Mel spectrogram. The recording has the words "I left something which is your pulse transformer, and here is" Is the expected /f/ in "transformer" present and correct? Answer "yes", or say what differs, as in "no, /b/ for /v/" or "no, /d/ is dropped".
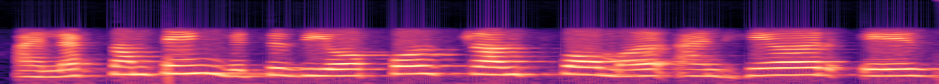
yes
